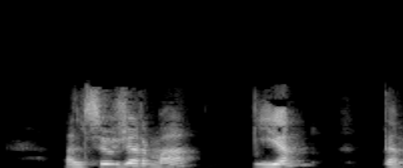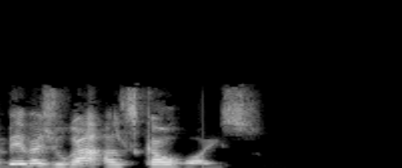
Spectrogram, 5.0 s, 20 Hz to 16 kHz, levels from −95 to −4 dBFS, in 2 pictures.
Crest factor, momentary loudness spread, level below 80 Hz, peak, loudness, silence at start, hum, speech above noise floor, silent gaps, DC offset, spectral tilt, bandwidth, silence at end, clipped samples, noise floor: 22 dB; 15 LU; -74 dBFS; -6 dBFS; -24 LUFS; 0.4 s; none; over 66 dB; none; under 0.1%; -2 dB/octave; 8.2 kHz; 0.95 s; under 0.1%; under -90 dBFS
